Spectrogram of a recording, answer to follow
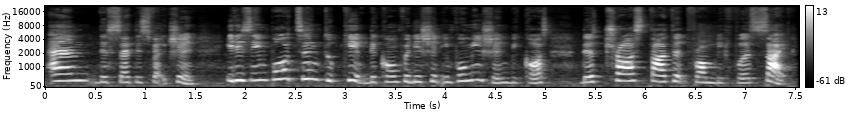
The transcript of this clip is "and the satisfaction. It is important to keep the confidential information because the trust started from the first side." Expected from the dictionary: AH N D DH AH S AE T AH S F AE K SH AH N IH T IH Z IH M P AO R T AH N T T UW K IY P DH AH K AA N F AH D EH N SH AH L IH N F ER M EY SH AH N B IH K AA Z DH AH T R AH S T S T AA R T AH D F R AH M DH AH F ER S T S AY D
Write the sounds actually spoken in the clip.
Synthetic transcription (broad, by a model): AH N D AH S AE T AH S F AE K SH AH N IH T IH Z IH M P AO T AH N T T UW K IY P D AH K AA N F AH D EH SH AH N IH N F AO M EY SH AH N B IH K AA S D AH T R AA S S T AA T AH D F R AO M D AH F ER S T S AY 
